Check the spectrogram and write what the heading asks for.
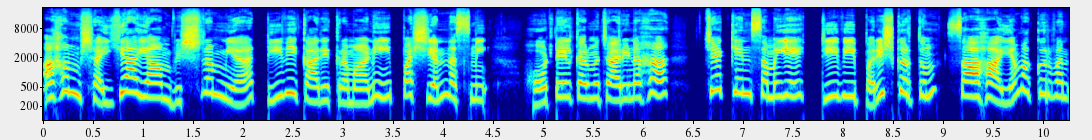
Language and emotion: Sanskrit, happy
